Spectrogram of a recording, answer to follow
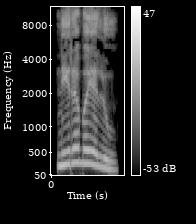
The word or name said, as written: ನಿರಬಯಲು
